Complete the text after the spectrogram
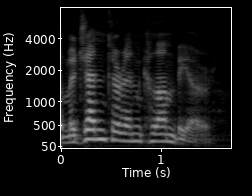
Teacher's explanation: you put an r where it doesn't belong and take an r from where it might belong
